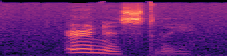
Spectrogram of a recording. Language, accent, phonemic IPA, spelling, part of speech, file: English, US, /ˈɝnɪstli/, earnestly, adverb, En-us-earnestly.ogg
- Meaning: In an earnest manner; being very sincere; putting forth genuine effort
